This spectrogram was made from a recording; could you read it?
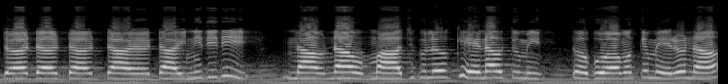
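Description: A woman's voice: high voice, fairly even intonation, measured pace, a bit bright, soft background music. A woman voicing a poor, timid father bird in a children's cartoon, with a plaintive, humble manner. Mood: frightened, pleading. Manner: plaintive, pleading.

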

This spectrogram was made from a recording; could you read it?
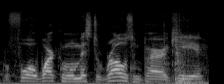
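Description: A man's voice: mid-range voice, brisk, fairly bright tone, lightly acted. A man playing a confident young street gangster in a video game cutscene. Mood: smooth, confident.

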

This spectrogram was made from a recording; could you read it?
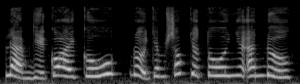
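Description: A woman voicing a plucky, pleading young fairy-tale princess in an animated cartoon, eager and insistent. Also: very high-pitched, brisk. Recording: music behind the voice.

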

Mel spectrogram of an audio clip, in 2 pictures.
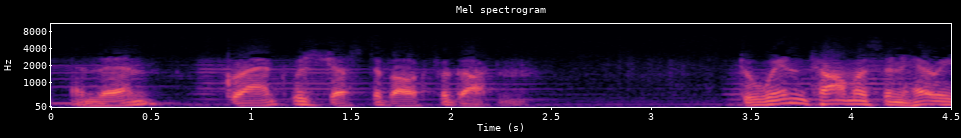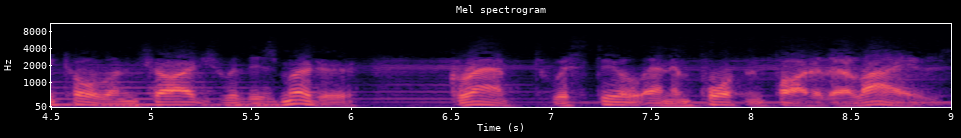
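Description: A man playing the ominous, deliberate host of a 1970s radio mystery drama, with a gravelly voice. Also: lowish voice. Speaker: host and narrator. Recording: tinny restored 1970s radio broadcast. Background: music.

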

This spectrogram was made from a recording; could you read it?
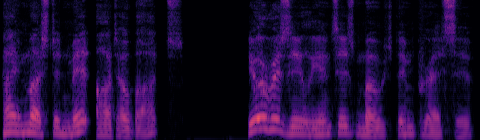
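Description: Imperious, high-pitched villain robot. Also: male voice, animated, unhurried. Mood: cold menace. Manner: pompous, menacing, formal. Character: cold, imperious villain robot scientist, male.

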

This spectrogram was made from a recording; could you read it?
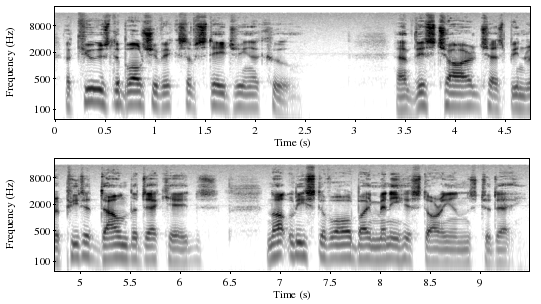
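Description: A man's voice: on the low side, no room sound. A man narrating scripted history for radio in a formal, expository manner.

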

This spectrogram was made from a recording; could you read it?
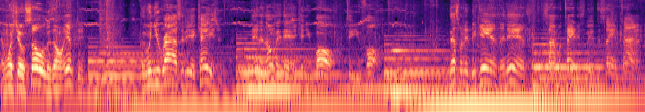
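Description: A man's voice: on the high side, lively intonation, a little slow. An actor playing an eccentric male office janitor in a comedy sketch, solemnly proclaiming nonsensical proverbs. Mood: grandiose. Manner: solemn, pompous, proclaiming advice. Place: open-plan office and restroom, indoors. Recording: hall reverb, music behind.

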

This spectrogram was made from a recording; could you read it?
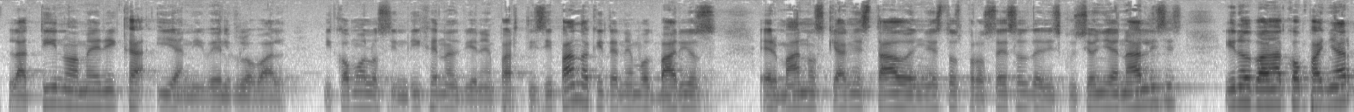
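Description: Male moderator with a warm, resonant voice, measured and engaging the audience. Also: medium pitch, clean tone. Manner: measured, checking in with "¿sí?". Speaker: conference moderator. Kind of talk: conference introduction. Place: large hotel conference room. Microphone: handheld microphone.

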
